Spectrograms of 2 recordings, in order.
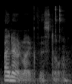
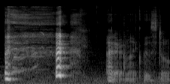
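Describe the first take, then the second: First: Said in the usual way. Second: Slow, laughing through the words; repeating her verdict through laughter. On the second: Shown as a demonstration. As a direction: giggle it out slowly.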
